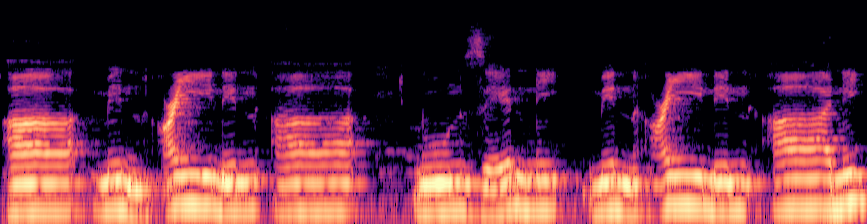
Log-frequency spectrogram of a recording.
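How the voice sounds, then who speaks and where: A man teaching Quran reading. He spells out letters and vowels slowly, then explains the rules quickly. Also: a little high, darkish tone. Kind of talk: slow spelled-out recitation lesson.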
